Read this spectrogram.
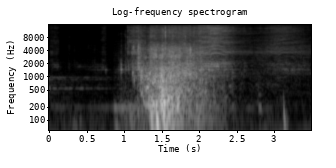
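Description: A fish thrashes and splashes loudly at the water's surface.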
